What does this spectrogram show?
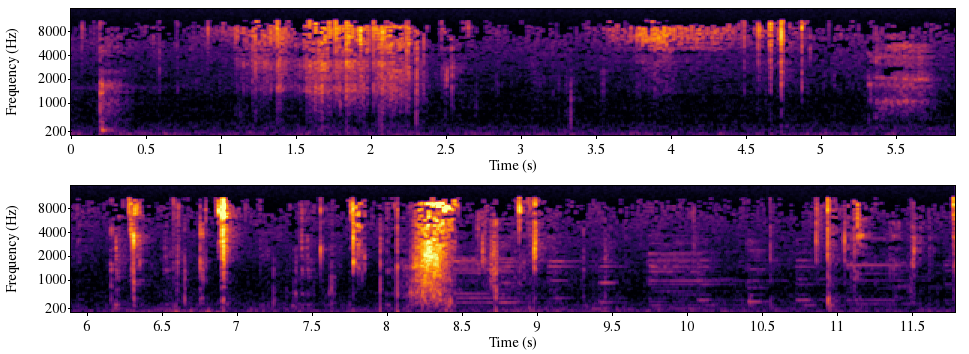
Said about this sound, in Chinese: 现在我要把香蕉剥开来了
